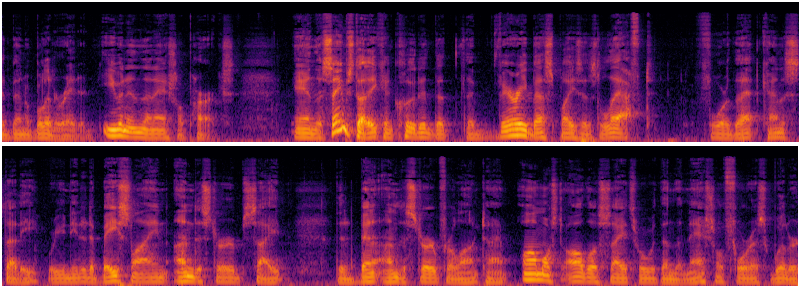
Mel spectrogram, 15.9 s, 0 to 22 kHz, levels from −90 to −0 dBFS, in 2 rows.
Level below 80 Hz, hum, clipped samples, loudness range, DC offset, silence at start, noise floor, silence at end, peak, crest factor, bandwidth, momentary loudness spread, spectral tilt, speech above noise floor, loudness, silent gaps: -42 dBFS; none; under 0.1%; 6 LU; under 0.1%; 0 s; -48 dBFS; 0 s; -4 dBFS; 20 dB; 16.5 kHz; 14 LU; -5 dB/octave; 24 dB; -25 LUFS; none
